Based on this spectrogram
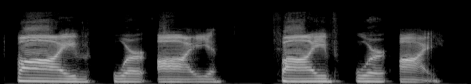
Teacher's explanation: It's like these two sounds are combined. So we start with a and then we end with e. · Term: diphthong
